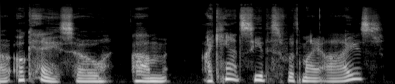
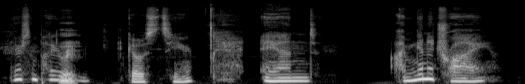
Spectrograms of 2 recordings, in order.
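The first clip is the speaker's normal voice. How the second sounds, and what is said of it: Public radio announcer voice. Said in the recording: “I like trying to get the NPR voice out.”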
